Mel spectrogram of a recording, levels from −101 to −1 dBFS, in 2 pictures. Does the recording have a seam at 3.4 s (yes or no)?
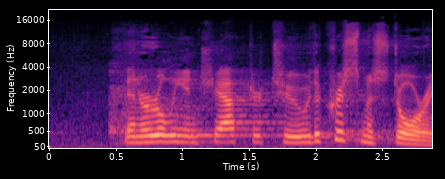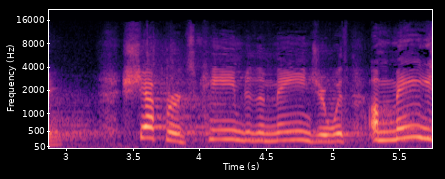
no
